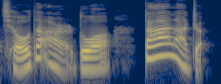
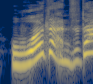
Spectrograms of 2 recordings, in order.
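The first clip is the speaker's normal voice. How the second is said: loud, higher startled question; taken aback; 4 semitones higher, 7 dB louder than usual. A narrator's reading. Banban hears friends praise its courage, taken aback. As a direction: echo the praise in disbelief. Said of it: "斑斑也愣住了".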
